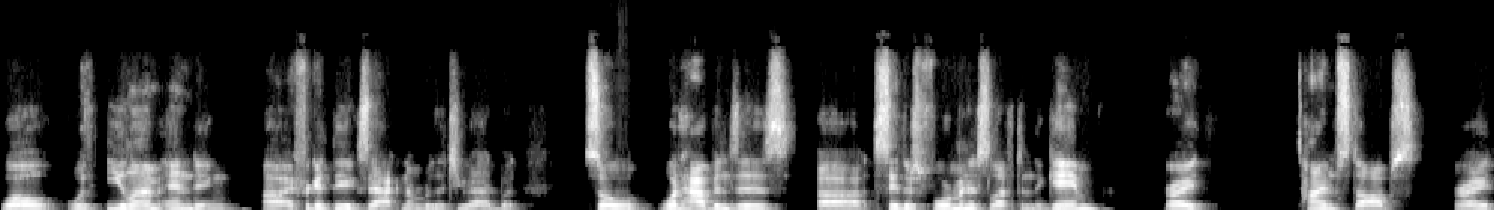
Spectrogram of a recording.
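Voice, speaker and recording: In a Toronto accent, a man speaks with a very deep, low pitch. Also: ordinary pitch variation, moderate pace. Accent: Canadian (Toronto). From Canada, Toronto. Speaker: basketball coach and former pro player. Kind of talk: casual interview.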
